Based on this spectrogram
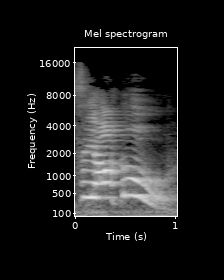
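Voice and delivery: high, projected African-voice call; put-on African voice for echoing. Shown as a demonstration. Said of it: "say it with your African voice".

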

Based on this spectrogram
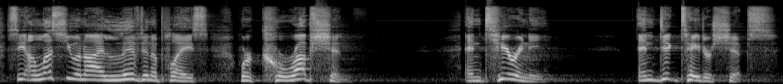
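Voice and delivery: ordinary delivery

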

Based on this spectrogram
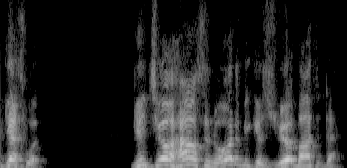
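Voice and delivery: loud prophetic announcement; loud warning. Retold or imitated. Isaiah telling Hezekiah he will die, loud and urgent. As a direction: call the doom out loud.

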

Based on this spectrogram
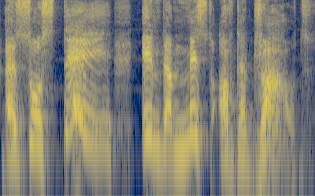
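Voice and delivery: loud, high preacher's cry; fiery preaching. Acted. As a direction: preach it out to the congregation. Preaching at full force.

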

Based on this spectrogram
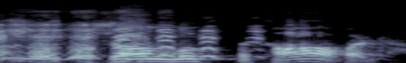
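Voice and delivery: put-on slow Sean Connery–style Picard accent. Asked about his podcast Picard, slow Sean Connery accent. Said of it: "Picard accent is pretty much just Sean Connery".

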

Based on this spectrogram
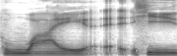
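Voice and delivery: ordinary talk, nothing marked

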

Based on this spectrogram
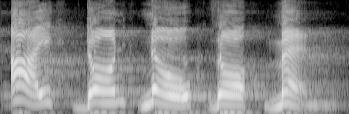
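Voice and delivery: slow, tight, drawn-out denial; tense denial. Retold or imitated. Peter denying Jesus a second time, slow and tense. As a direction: drag each word out under strain. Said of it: "This is no longer a casual conversation".

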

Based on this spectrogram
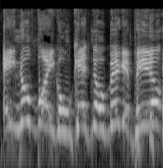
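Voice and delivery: hammed-up pimp character voice; Bigot Pimp voice. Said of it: "Who is that you're doing?".

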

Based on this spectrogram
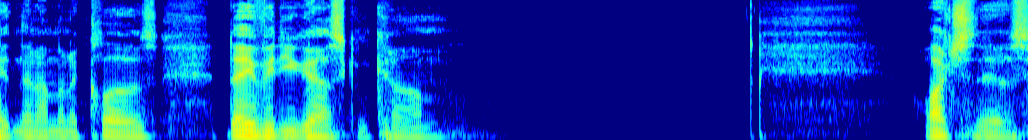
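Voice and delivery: ordinary talk

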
